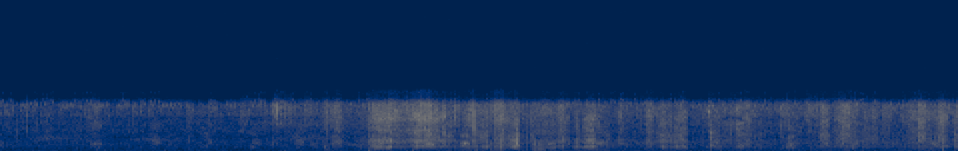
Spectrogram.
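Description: Small terrier making dog noises close to the microphone while playing: a run of short bursts, like growls, starting about four seconds in and loudest just after they begin.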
